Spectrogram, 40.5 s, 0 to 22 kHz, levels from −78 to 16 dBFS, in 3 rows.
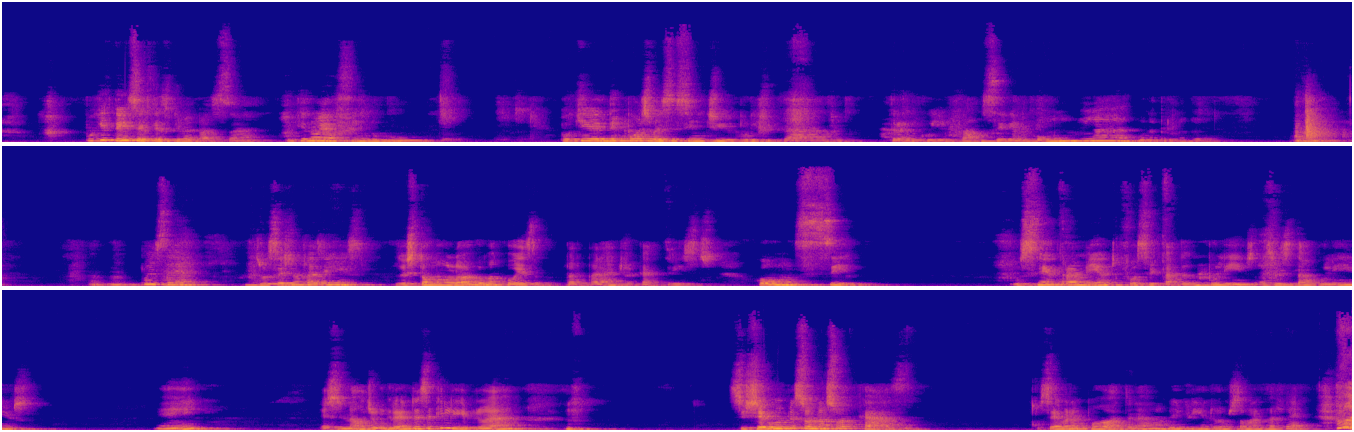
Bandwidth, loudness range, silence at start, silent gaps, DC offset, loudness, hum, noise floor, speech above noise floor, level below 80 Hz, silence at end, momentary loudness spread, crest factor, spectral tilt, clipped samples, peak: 18.5 kHz; 6 LU; 0.05 s; none; under 0.1%; -17 LUFS; none; -57 dBFS; 40 dB; -52 dBFS; 0 s; 16 LU; 18 dB; -4.5 dB/octave; under 0.1%; 0 dBFS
